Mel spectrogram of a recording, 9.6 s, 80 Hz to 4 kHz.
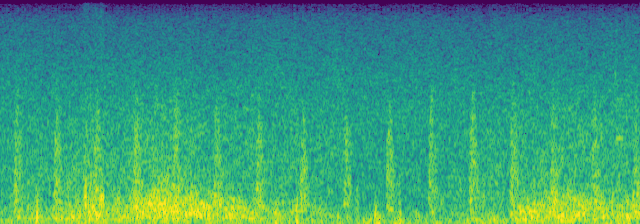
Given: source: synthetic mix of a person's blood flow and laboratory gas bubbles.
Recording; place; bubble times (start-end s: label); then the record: Doppler ultrasound of blood flow; subclavian vein
1.24-1.57 s: bubbles
From the record:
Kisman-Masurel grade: 213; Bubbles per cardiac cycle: several, 3 to 8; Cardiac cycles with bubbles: 1 to 10%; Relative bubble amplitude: loud (0.450 to 0.775); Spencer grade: 1 (occasional bubble signal discernible with the cardiac motion signal, with majority of cardiac periods free of bubbles); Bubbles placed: anywhere in the cardiac cycle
